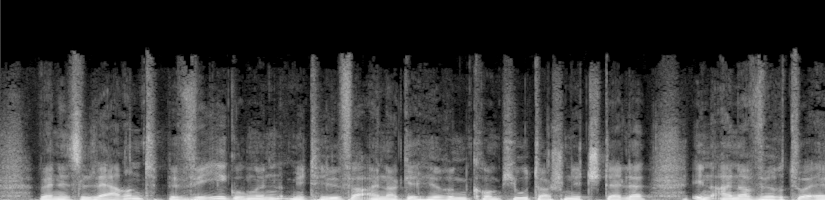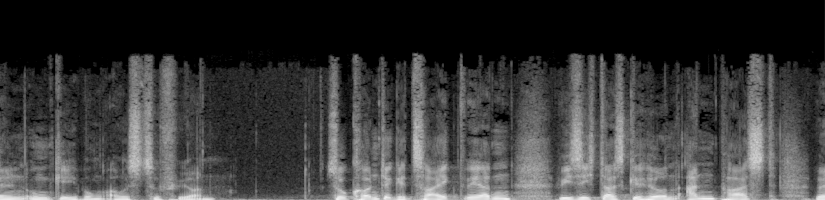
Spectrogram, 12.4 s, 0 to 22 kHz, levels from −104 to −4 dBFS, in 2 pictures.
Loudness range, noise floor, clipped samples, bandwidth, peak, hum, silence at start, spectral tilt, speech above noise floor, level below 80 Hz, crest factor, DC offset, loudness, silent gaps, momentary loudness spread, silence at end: 2 LU; -45 dBFS; under 0.1%; 16 kHz; -4 dBFS; none; 0 s; -6.5 dB/octave; 29 dB; -34 dBFS; 14 dB; under 0.1%; -18 LUFS; none; 5 LU; 0 s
